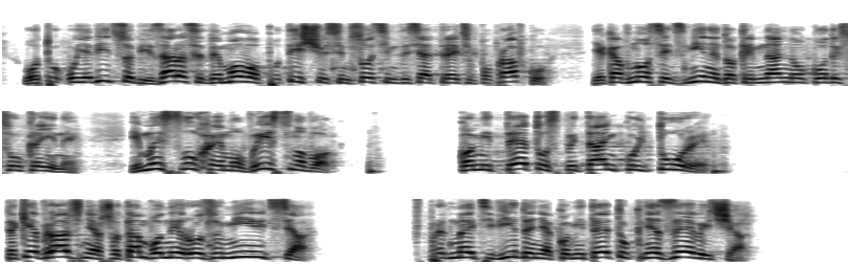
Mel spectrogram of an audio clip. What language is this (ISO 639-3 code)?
ukr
